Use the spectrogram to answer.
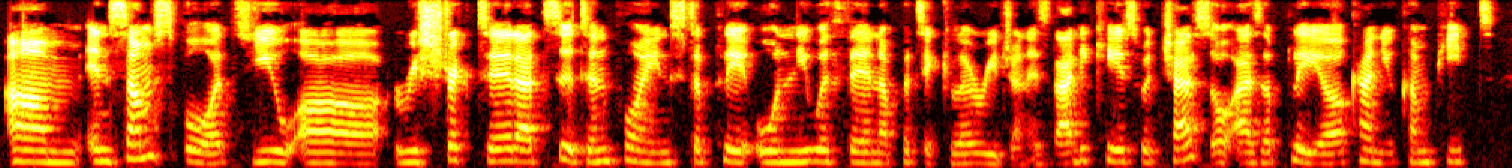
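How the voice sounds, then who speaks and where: A woman with a bright, crisp voice hosts an interview podcast. She asks curious, chatty questions, often padding them with little fillers. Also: medium pitch, fairly even intonation, measured pace, hardly any pauses. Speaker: podcast host.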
